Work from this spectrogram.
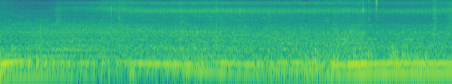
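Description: A car with a newly installed throttle controller driving along, with a steady low engine drone and road rumble throughout, rising slightly in level near the end.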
